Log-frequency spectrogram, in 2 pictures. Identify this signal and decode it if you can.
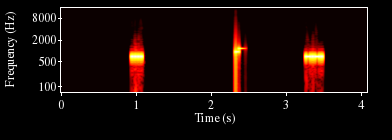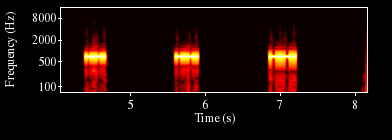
Morse code, heard as a keyed tone, about 51 wpm, spaced as for 9 wpm, 700 Hz. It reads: H CCCC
